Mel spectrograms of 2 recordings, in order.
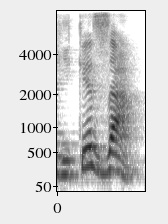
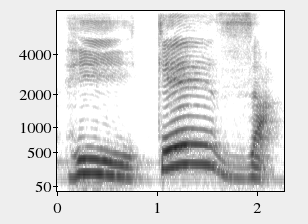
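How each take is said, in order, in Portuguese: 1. A tônica cai em outra sílaba. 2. A tônica cai na sílaba do meio. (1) "Não é riqueza" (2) "a força da voz que sobra, a gente deixa pro za"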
